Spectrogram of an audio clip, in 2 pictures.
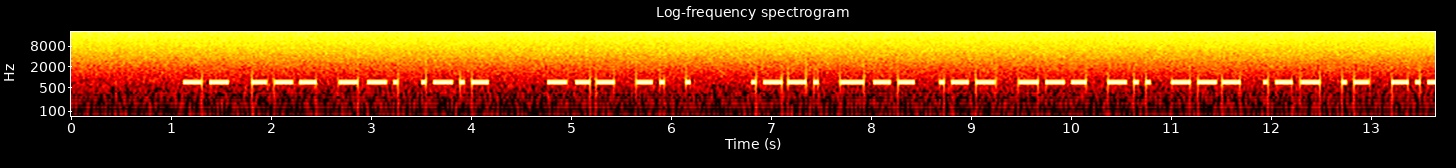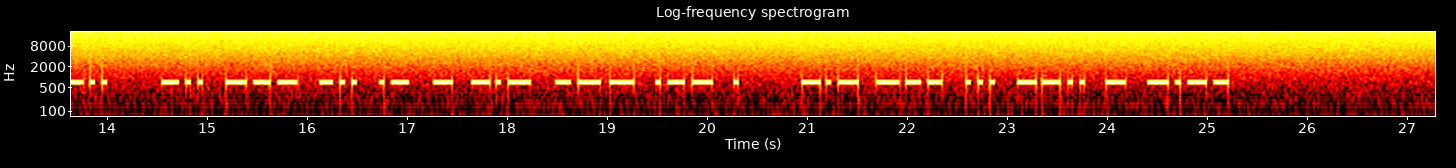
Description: Morse code (with Polish letters), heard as a keyed tone, hand-sent with a bug key, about 20 wpm, 720 Hz. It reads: MOGĄ ONE POWODOWAĆ DODATKOWE KOSZTY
